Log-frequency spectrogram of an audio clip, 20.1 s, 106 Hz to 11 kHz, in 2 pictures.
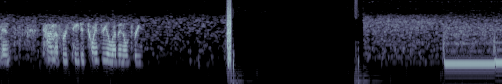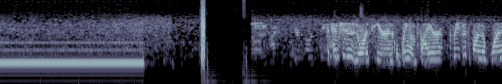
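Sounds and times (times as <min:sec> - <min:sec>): radio static hiss: 0:00.0 - 0:02.8, 0:07.1 - 0:08.9, 0:14.9 - 0:20.0.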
